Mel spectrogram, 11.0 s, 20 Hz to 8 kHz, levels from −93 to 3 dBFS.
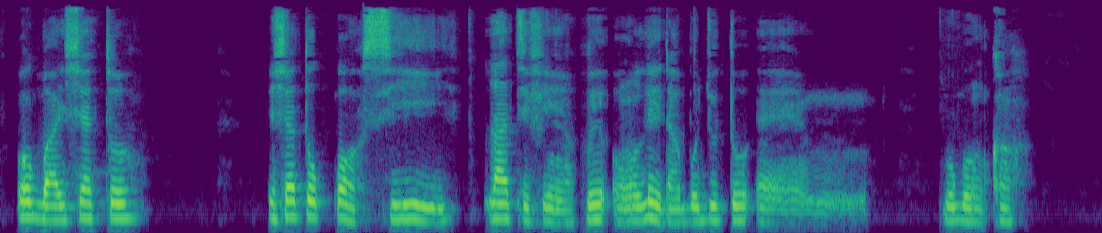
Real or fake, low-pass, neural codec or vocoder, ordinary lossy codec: fake; 7.2 kHz; vocoder, 22.05 kHz, 80 mel bands, WaveNeXt; AAC, 32 kbps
